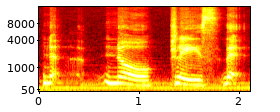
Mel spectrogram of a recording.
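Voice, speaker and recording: A formal, courteous professional woman in a visual novel. Her voice is somewhat high, reserved and deferential, with polite hesitation and faint music behind. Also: extremely slow. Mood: politely declining.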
